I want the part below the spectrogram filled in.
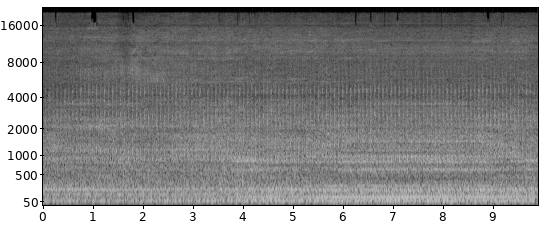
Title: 4.3 LX Mercruiser tapping / knocking sound rear of engine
